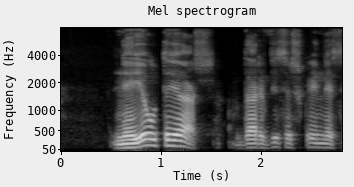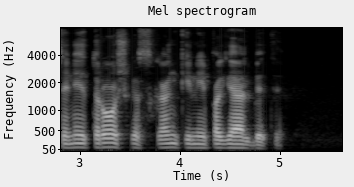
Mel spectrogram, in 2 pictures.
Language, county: Lithuanian, Vilnius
